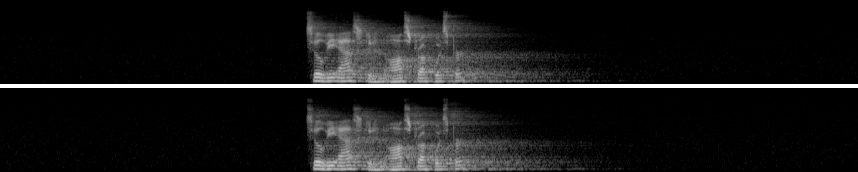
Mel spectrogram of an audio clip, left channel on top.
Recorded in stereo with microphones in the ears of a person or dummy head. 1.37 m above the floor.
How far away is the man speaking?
About 0.5 m.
